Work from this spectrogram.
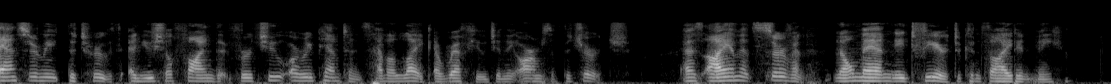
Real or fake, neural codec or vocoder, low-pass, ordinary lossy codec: fake; codec, 16 kHz in and 24 kHz out, 2.2 kbps, FireRedTTS-2 codec; 7.2 kHz; AAC, 32 kbps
